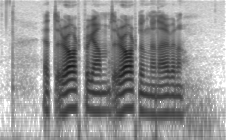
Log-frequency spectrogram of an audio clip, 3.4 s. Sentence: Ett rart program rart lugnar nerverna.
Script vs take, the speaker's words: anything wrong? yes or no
no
